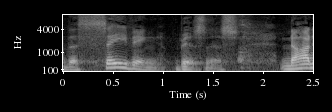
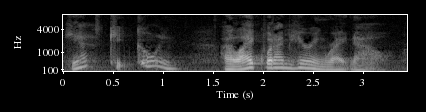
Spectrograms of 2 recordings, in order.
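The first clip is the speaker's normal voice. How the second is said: put-on whisper at much higher pitch; 2 semitones higher than usual. Telling listeners what Satan whispers to them, Satan whispering. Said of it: "He whispers to us".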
